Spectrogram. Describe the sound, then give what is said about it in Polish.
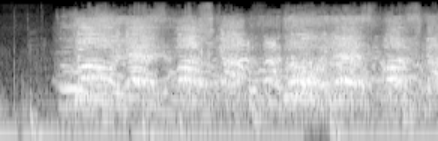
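A large crowd chants and shouts together at a street protest in Poland, loud, rhythmic bursts, many voices blending into a dense roar outdoors, with repeated rising and falling phrases. “dużo ostatnio było protestów”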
